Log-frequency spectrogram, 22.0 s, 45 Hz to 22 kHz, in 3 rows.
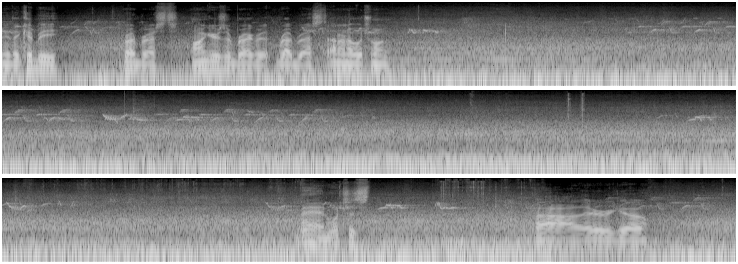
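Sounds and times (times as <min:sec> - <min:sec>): highway traffic rumble: 0:00.0 - 0:22.0
small bird chirping: 0:03.1 - 0:11.2, 0:13.0 - 0:20.3, 0:21.0 - 0:22.0.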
